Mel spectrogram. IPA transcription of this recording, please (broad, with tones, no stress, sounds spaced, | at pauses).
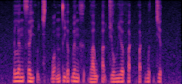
l ə˧ n s ə˨˩ j ʔ o̰˧˨ t͡ɕ ə˨˩ t̚ ɓ ɔ̰˧˥ n t̪ ḭ˧˥ ə̯ ɓ ə˧ n x ə˨˩ t̚ v a˨˦ w ʔ a̰˧˨ w t͡ɕ o˧ v i˧ ə̯ f a˨˩ k̚ f a˦˥ k̚ v ə˦˥ t̚ t͡ɕ ə˦˥ t̚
